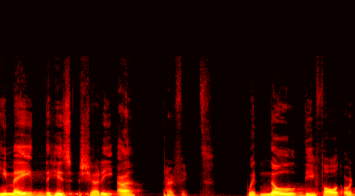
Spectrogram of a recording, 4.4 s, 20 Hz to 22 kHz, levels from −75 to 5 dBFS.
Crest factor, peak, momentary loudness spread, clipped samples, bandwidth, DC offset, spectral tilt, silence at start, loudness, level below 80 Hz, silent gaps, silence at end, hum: 16 dB; -2 dBFS; 17 LU; under 0.1%; 14 kHz; under 0.1%; -7.5 dB/octave; 0 s; -17 LUFS; -48 dBFS; none; 0 s; none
